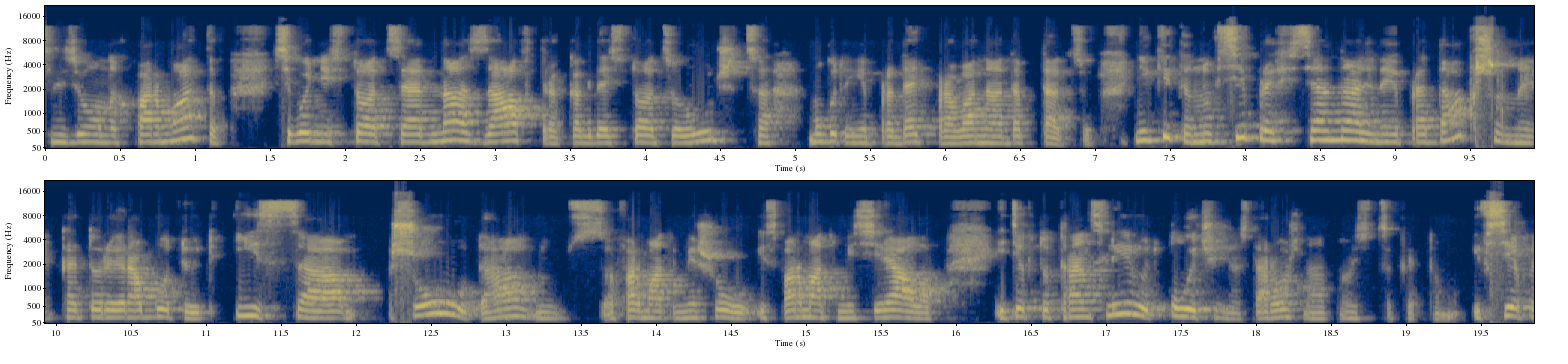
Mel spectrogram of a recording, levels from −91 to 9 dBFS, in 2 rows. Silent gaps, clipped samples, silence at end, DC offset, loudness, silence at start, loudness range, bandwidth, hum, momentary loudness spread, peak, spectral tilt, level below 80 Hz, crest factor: none; under 0.1%; 0 s; under 0.1%; -16 LUFS; 0 s; 4 LU; 16 kHz; none; 11 LU; 0 dBFS; -1.5 dB/octave; -70 dBFS; 18 dB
